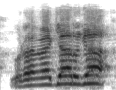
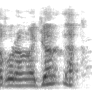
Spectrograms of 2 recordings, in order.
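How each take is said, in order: First: Loud demand for the crowd's answer; shouted question. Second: Quiet question. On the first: (bertanya lantang kepada massa) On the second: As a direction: ask it much more softly. (bertanya dengan suara pelan) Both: Real, not acted. Asks crowd softly, then repeats loudly.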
